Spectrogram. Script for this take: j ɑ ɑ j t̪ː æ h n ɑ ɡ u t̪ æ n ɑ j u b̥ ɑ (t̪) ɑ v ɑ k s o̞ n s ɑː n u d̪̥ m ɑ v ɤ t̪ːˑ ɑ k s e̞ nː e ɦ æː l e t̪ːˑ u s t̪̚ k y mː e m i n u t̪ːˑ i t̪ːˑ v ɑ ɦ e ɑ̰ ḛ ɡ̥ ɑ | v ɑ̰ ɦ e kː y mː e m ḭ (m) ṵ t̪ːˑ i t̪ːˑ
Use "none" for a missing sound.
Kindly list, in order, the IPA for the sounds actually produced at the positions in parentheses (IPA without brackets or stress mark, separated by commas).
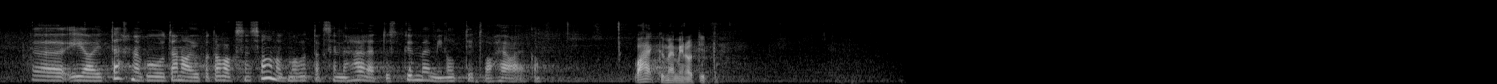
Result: t̪, n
